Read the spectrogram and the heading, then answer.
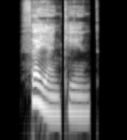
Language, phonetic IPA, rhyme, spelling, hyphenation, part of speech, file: Hungarian, [ˈfɛjɛŋkeːnt], -eːnt, fejenként, fe‧jen‧ként, adverb, Hu-fejenként.ogg
- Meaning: per head, per capita, per person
